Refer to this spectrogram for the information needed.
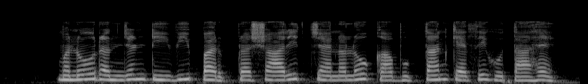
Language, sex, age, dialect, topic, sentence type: Hindi, female, 18-24, Garhwali, banking, question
